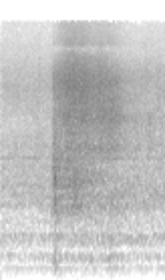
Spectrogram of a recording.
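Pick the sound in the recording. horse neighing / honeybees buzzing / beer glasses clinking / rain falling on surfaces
honeybees buzzing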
